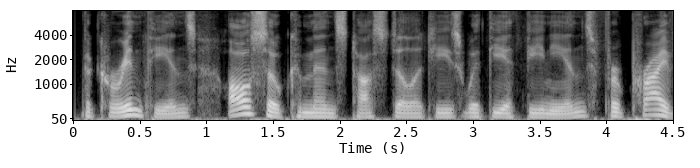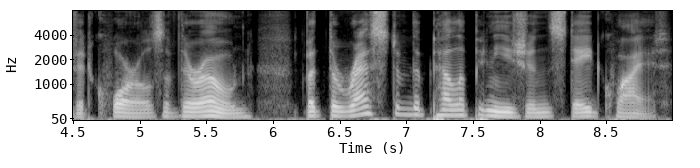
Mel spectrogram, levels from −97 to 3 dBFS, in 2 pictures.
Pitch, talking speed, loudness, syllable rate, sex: 115 Hz, 145 wpm, -19 LUFS, 4.7 syllables/s, male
